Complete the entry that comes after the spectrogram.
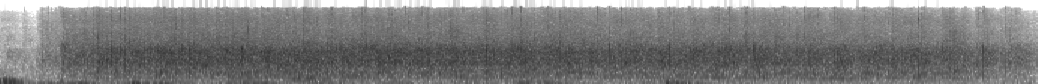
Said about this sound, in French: Je vous prie d'applaudir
